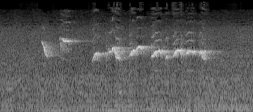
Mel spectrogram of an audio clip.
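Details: Javan grey-throated white-eye singing, used as training audio to make other birds more excited: a rapid, high-pitched twittering warble of about two seconds, notes tumbling quickly in a jumbled run.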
